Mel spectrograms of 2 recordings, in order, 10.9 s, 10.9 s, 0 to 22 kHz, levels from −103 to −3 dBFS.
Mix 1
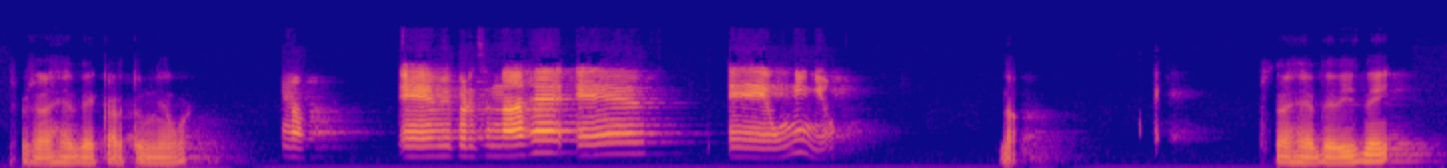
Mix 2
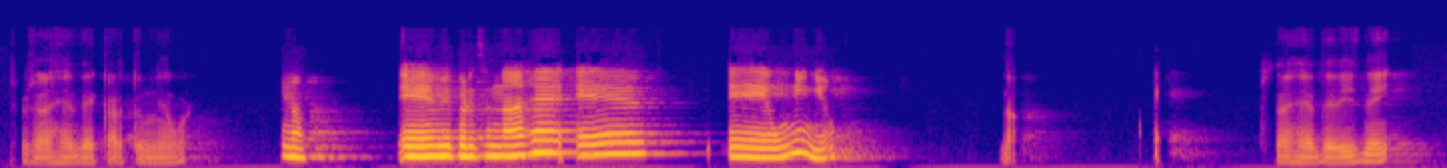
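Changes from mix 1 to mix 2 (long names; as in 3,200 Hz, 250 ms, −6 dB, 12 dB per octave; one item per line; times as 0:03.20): first voice: remove Savitzky-Golay smoothing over 15 samples
second voice: remove high-pass filter 970 Hz 24 dB per octave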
